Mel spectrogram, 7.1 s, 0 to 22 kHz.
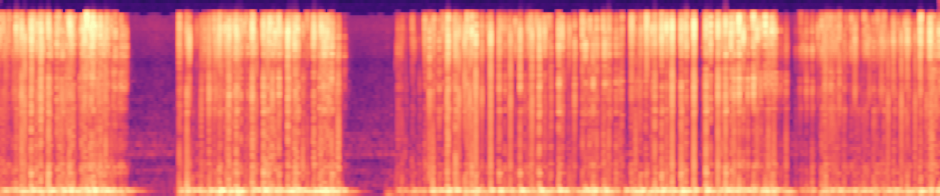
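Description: Long nails on both hands scratch up and down the hollow metal mesh grille of a black desktop microphone. The result is a dense, low, rumbling scrape with a hum-like body around 117 Hz and faint crackly texture above. Two brief silent gaps fall near 1.2 and 2.8 seconds before the scratching continues steadily.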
